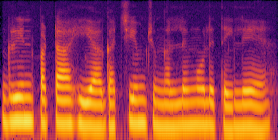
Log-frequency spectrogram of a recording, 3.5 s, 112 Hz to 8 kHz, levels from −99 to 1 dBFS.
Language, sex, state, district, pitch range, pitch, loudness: Wancho, female, Arunachal Pradesh, Longding, 170-190 Hz, 175 Hz, -15 LUFS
